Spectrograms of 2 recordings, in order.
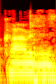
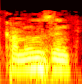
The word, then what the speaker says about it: Karmazin: Them pronouncing Mel Karmazin's name a little differently.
